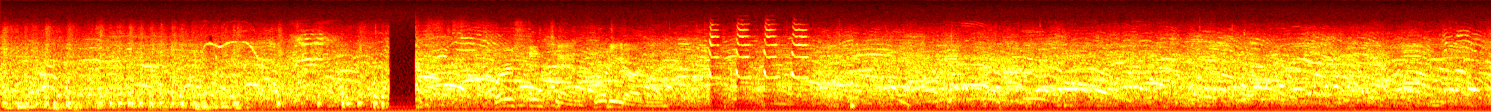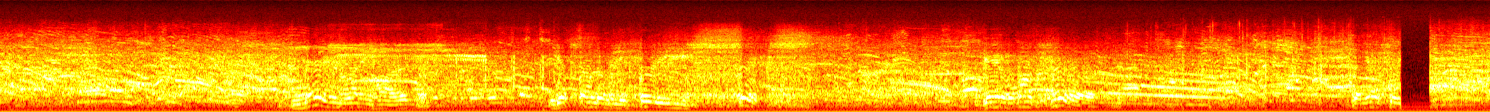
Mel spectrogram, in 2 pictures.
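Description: A crowd of spectators cheers and chatters loudly outdoors.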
